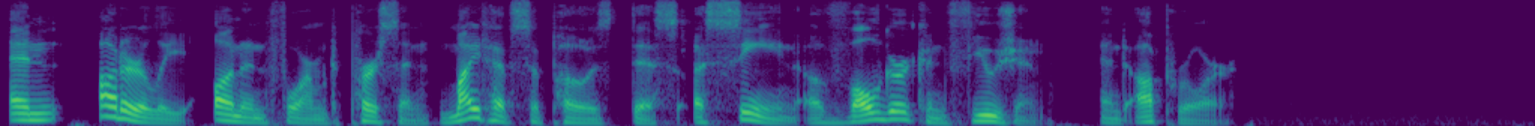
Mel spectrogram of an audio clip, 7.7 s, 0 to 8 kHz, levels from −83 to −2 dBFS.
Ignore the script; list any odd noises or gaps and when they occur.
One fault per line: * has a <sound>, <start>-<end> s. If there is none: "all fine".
all fine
